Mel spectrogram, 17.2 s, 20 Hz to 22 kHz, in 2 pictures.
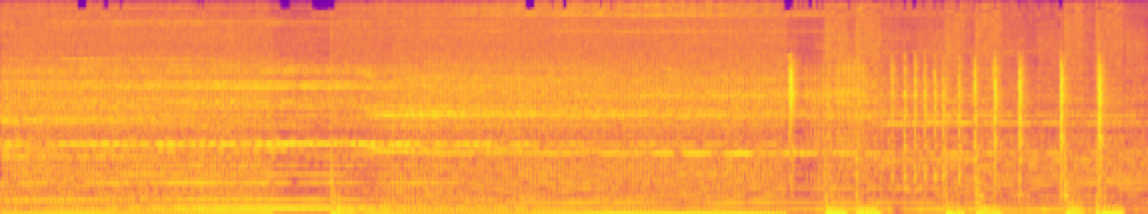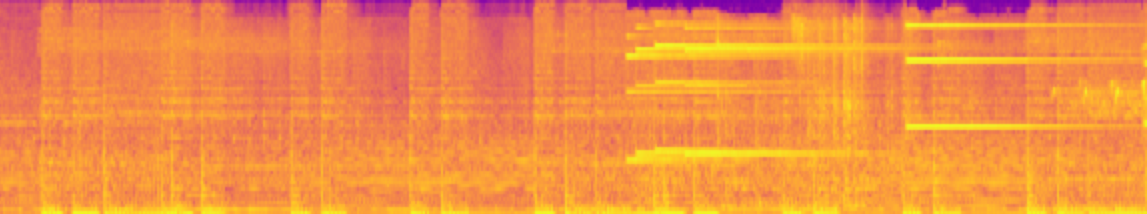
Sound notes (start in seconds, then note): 4.2 music picks back up to rhythmic, deep bass beats; 6.0 creaking sounds like a wooden coffin being opened; 13.3 chimes; 14.2 sounds of skull rolling around in box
